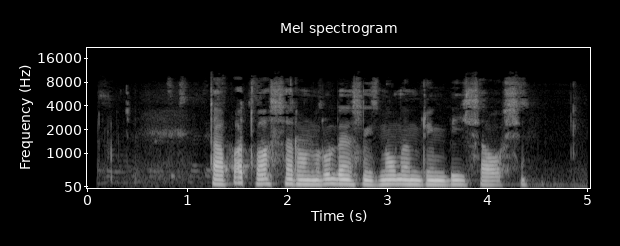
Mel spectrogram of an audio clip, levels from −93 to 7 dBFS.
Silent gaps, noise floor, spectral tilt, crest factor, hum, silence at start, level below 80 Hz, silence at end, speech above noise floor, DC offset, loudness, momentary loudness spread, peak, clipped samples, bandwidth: none; -57 dBFS; -7 dB/octave; 18 dB; none; 0.95 s; -62 dBFS; 0.65 s; 34 dB; under 0.1%; -24 LUFS; 8 LU; -6 dBFS; under 0.1%; 9.4 kHz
